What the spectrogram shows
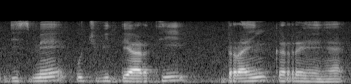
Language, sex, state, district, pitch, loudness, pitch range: Hindi, male, Uttar Pradesh, Saharanpur, 150 Hz, -17 LUFS, 140-165 Hz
